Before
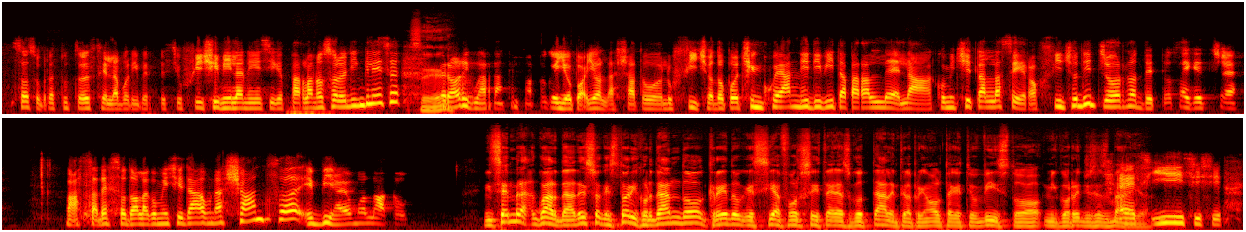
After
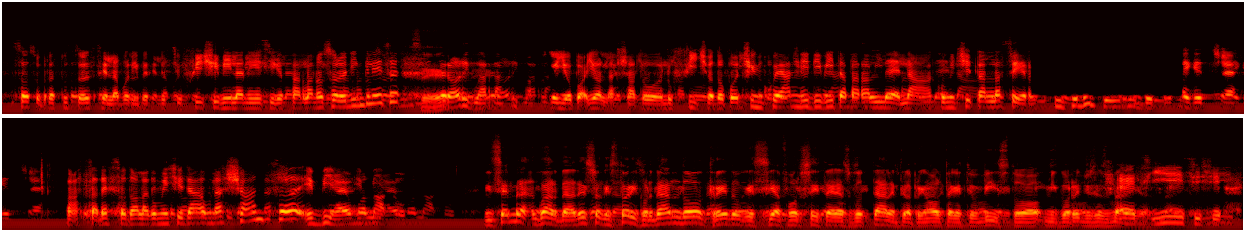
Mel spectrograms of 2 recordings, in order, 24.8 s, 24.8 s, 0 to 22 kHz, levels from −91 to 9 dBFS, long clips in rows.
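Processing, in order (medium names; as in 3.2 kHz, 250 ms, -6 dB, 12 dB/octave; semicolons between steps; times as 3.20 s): hum 50 Hz, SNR 15 dB; compression 4:1, threshold -23 dBFS, peak gain reduction 10.5 dB; vowel filter e; delay 494 ms -17 dB; spectral selection erased 10.28–11.81 s, 500–6000 Hz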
